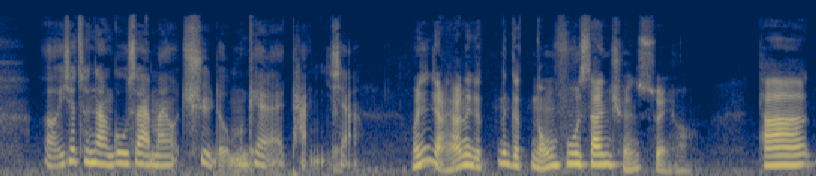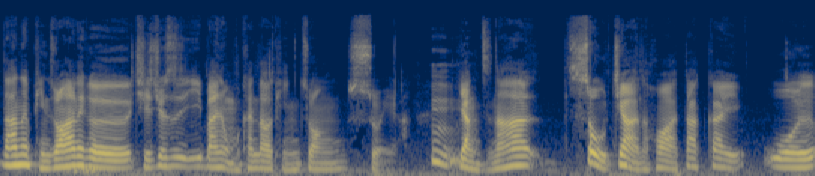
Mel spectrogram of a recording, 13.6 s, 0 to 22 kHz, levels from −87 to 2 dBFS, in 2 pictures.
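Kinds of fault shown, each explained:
Audio missing between chunks: speech skips briefly every 3 s, likely lost at chunk joins, each showing a waveform jump and thin vertical spectrogram line.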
